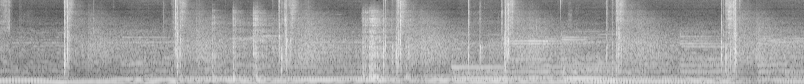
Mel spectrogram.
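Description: Live rock band playing an instrumental passage: electric guitar over sustained bass and keyboard chords, with a drum hit about once a second.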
